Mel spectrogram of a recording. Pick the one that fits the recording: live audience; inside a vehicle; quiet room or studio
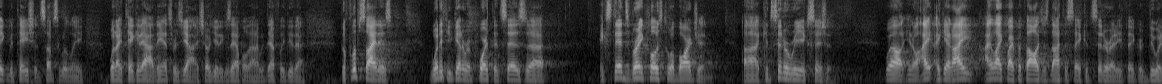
live audience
